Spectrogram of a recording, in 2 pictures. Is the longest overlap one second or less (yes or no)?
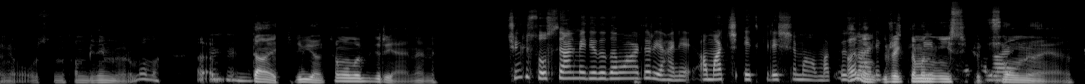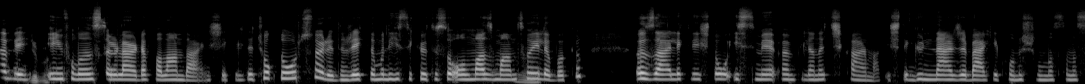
no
